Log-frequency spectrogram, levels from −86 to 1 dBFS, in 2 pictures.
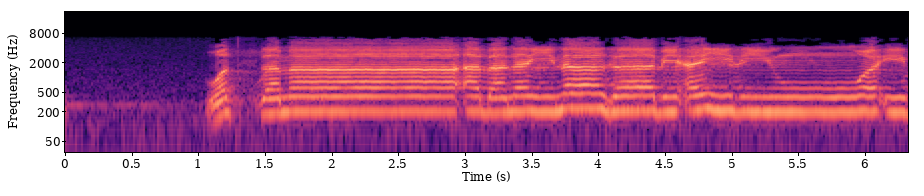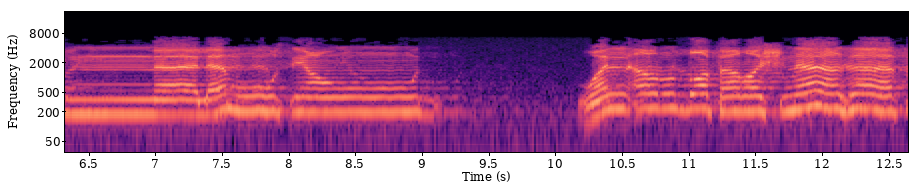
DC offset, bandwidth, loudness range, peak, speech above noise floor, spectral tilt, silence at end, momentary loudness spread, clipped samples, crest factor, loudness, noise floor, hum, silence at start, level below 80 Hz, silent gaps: under 0.1%; 7 kHz; 7 LU; 0 dBFS; 35 dB; -0.5 dB/octave; 0 s; 10 LU; under 0.1%; 14 dB; -13 LUFS; -49 dBFS; none; 1.05 s; -60 dBFS; none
